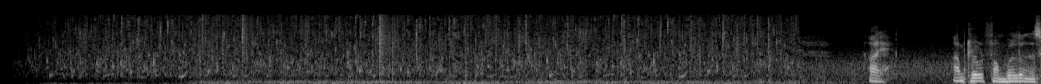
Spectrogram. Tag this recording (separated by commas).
dribble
